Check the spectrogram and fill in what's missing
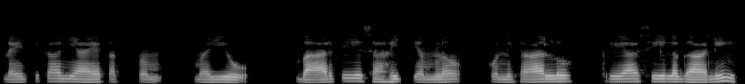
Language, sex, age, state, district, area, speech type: Telugu, male, 30-45, Andhra Pradesh, Krishna, urban, spontaneous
